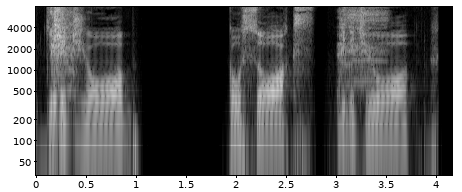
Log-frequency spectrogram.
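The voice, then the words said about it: Exaggerated put-on Boston accent. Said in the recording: “that's a terrible accent ... That's a Boston accent ... I'm doing a perfect imitation of a Bostonian accent. And it's trash because it's the trash Bostonian accent.”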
